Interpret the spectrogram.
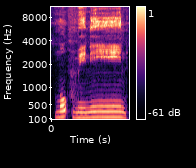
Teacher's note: ہلکا سا جھٹکا ہوگا کیونکہ یہ اس کے اوپر واؤ کے اوپر آپ کو نظر آ رہا ہے چھوٹا سا حمزہ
